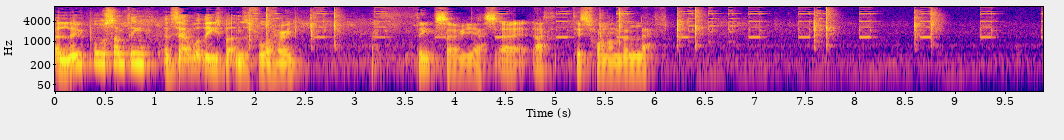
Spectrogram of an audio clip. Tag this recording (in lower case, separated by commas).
inside a small room, speech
